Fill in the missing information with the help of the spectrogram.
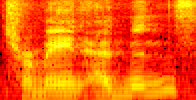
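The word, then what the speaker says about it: Tremaine Edmunds: up again yeah they turned up again shrimp Tremayne Edmonds is how you say it yeah linebacker from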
